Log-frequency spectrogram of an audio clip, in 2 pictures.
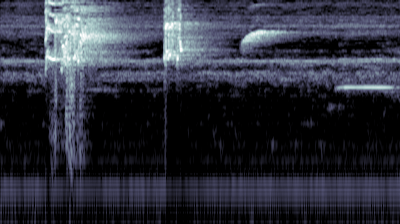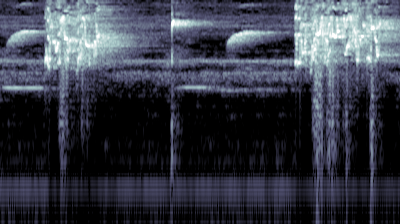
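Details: Lovebird giving ngetik and ngekek chatter: loud harsh broadband bursts about every two to three seconds, with short rising whistled notes between them and a steady low hum underneath.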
